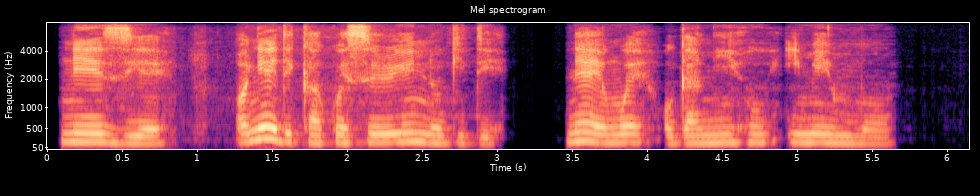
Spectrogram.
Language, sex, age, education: Igbo, female, 15-29, tertiary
